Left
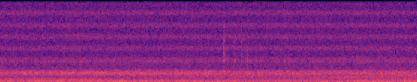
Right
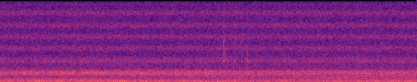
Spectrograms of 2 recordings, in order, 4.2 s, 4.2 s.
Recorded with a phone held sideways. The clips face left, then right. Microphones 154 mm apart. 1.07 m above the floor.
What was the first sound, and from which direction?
Only background noise.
